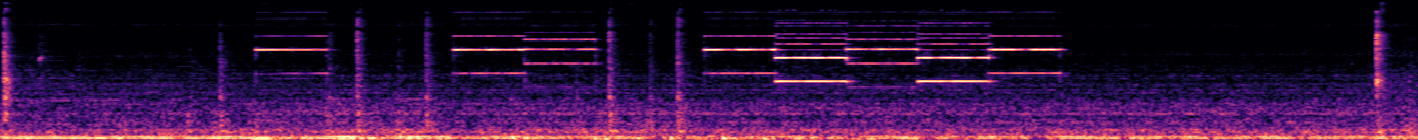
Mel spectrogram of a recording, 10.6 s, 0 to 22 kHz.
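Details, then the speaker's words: 1984 Casablanca Victorian ceiling fan with first-generation RMM1 IntelliTouch control, after running on high with light full: sharp high electronic beeps in quick bursts over room hum, beeper pitch rises and louder when warm, cause unknown. "And instead of getting lower pitch, this one gets higher pitch, unlike all the other RMM1 fans I have."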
